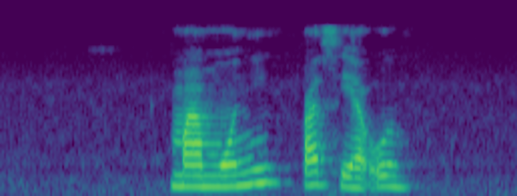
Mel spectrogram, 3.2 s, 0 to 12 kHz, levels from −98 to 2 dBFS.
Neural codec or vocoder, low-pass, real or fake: codec, 16 kHz, 16 kbps, FunCodec, trained on LibriTTS, 50 frames a second; 7.2 kHz; fake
